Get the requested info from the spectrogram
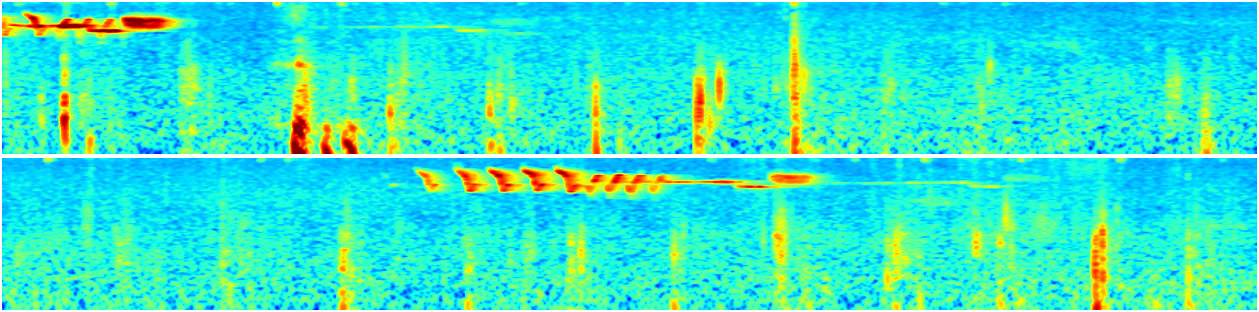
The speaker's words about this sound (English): Very bright and cheery sounding, black-throated green.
